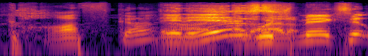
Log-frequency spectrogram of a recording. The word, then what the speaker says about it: Kafka: and Kafka Mike Kafka apparently his name is pronounced Kafka it is which makes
